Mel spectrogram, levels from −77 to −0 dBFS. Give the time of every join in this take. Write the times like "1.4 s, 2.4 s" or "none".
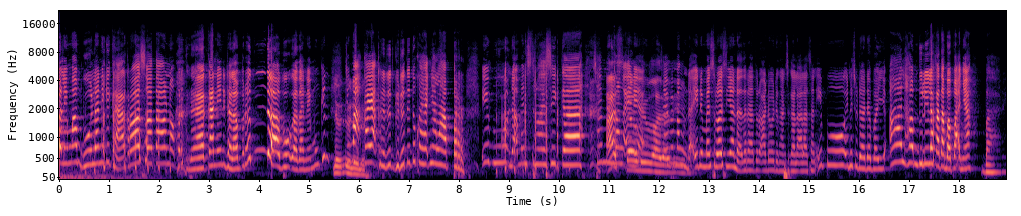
none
